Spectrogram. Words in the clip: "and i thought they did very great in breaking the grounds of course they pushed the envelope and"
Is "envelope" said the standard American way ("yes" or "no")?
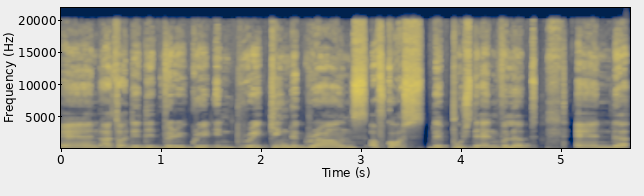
yes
